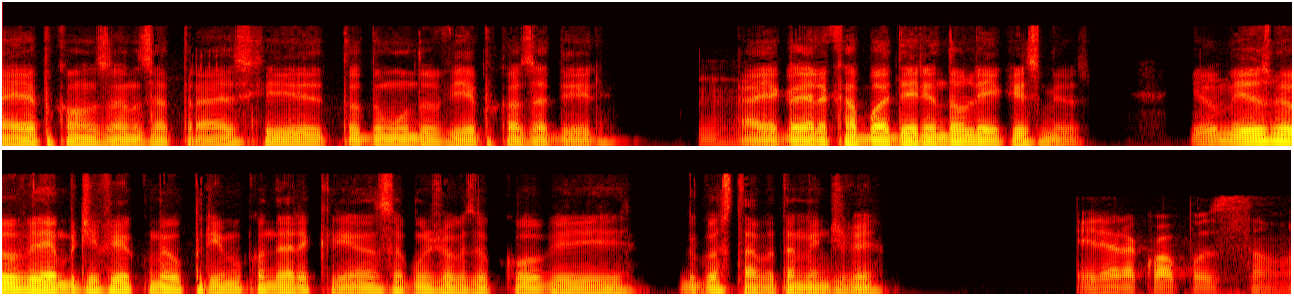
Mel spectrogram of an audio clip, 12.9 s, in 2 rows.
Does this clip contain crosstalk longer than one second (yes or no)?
no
